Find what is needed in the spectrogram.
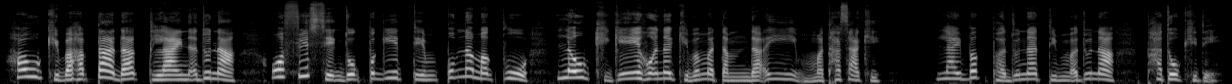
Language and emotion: Manipuri, angry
